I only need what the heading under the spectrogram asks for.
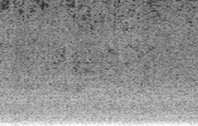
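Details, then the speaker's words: Samsung dryer running with a loud, steady low drone and a faint even flutter, no pitch change, noisier than it should be; it is about to be disassembled to find the cause. "Qué tal amigos el día de hoy Les traigo esta secadora marca Samsung la cual está teniendo un problema y es que suena"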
